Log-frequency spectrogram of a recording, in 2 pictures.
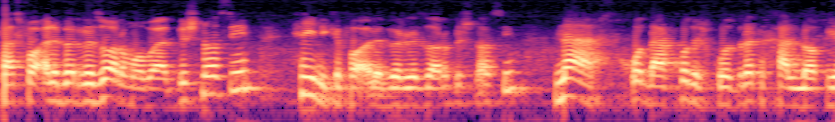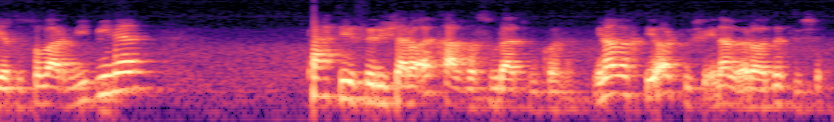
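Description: A man's voice: medium pitch, vocal fry. Man lecturing on a tinny line. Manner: emphatic, animated, tells anecdotes. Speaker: teacher of philosophy. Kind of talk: classroom lecture. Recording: tinny phone-like sound.

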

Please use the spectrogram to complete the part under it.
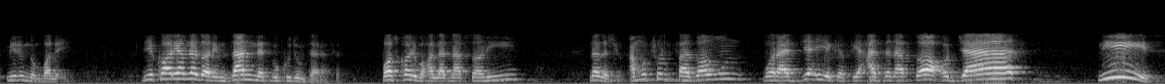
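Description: A man gives a seminary lecture in a high voice, reading Arabic passages aloud and breaking them down with his own questions. He repeats key phrases to drive a point home. The recording is thin and phone-like. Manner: explains with rhetorical questions and reads out Arabic text. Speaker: seminary teacher. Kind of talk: classroom lecture.

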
